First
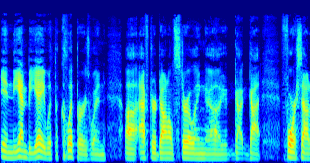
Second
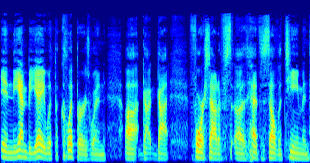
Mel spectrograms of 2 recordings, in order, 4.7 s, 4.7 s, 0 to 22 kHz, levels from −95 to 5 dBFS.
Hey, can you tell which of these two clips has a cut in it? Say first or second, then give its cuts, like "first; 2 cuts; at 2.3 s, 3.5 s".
second; 1 cut; at 2.1 s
